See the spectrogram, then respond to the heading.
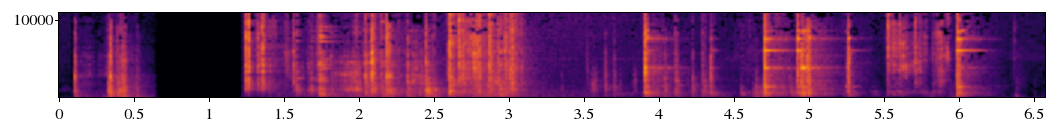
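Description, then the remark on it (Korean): After a call ends, a public payphone handset is hung up with a clunk. After a short pause, coins clatter and jingle repeatedly as they drop and rattle into the payphone's metal coin return slot. Fairly loud, with no talking. “통화 마치고 수화기를 내려놓으니까 동전이 딸그락 떨어졌죠.”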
